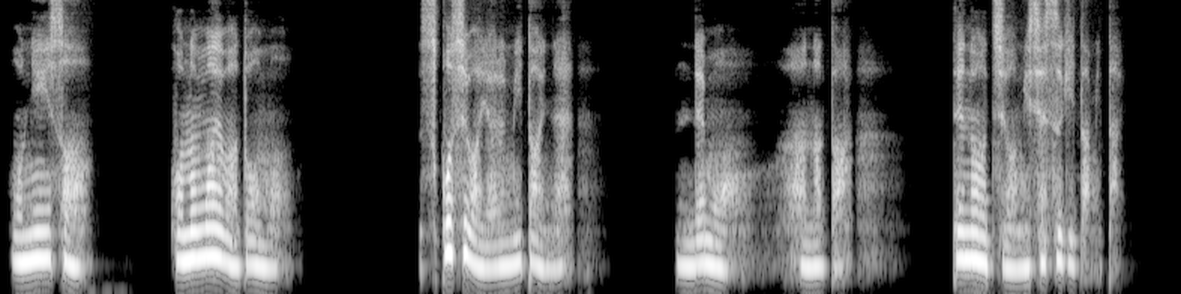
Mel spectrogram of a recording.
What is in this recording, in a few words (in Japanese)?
むわむわあんよでマッサージ SEなし, ASMR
